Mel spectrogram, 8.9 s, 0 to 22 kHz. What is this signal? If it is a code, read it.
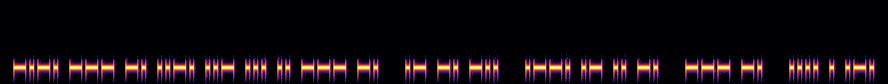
Morse code, heard as a keyed tone, about 30 wpm, 700 Hz. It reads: CONFUSION AND PAIN ON HER
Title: Sentences from Top 1600 Words 30wpm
